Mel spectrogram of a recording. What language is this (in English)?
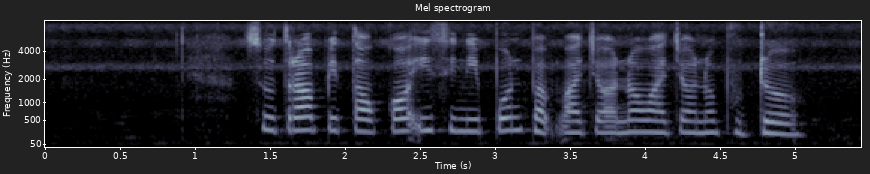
Javanese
